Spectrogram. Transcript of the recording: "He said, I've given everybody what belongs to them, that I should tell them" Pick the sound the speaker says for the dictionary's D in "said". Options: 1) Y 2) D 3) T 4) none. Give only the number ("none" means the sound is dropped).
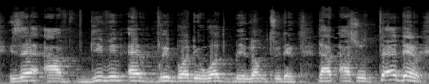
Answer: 4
